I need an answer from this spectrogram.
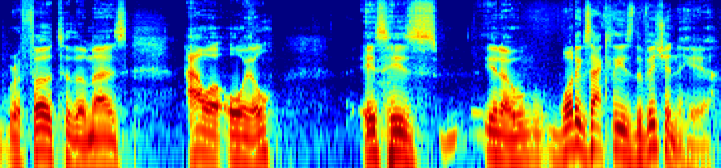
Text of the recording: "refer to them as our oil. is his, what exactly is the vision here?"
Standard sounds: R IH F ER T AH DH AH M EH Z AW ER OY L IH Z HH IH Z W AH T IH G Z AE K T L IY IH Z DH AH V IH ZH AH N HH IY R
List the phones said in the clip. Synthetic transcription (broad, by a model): R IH F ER T AH DH AH M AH Z AW ER OY L IH Z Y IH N W AH T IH G Z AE K T L IY IH Z DH AH V IH ZH AH N HH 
